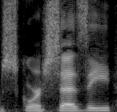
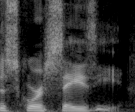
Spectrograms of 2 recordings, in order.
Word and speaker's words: Scorsese: He should have changed his from Scorsese to Scorsese, because that doesn't make any sense to me whatsoever. That's hilarious. Okay, anyways, I'm mildly offended by the fact I've been saying it wrong, but I'm even more offended by how stupid it's actually said.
